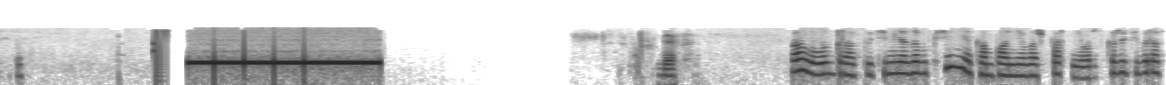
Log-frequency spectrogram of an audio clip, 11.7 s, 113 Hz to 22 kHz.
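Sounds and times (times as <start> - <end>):
telephone tone while a call to a business line is being connected: 1.9 - 3.9
speech: 6.7 - 7.0, 8.0 - 11.6.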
